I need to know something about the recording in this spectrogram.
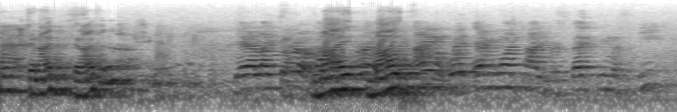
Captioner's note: shouting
